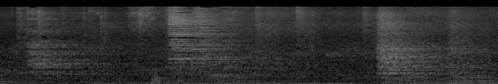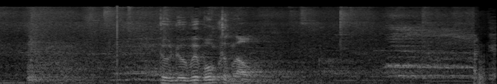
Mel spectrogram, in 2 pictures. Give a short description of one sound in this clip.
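Footsteps climb a stairway.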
